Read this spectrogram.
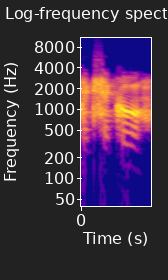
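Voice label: "Texaco", English speech; CallSign; Allied Flight; DCS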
